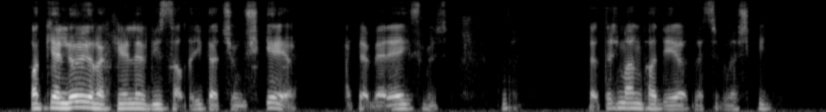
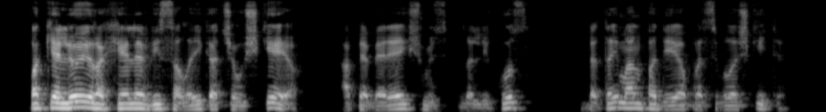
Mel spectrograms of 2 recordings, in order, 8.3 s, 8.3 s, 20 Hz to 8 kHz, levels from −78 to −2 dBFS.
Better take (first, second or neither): second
